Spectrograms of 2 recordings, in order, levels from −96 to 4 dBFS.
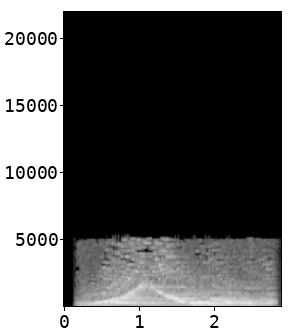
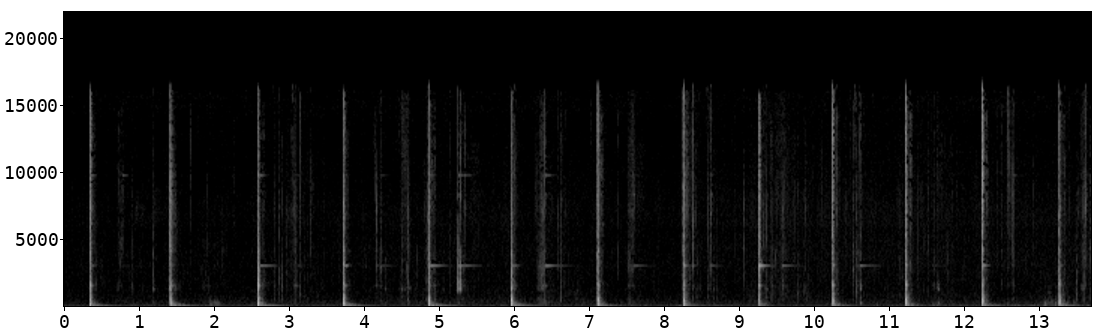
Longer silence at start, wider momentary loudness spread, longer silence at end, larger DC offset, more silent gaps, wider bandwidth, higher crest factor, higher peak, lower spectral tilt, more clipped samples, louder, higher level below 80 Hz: second, 0.15 s vs 0.35 s; second, 8 LU vs 22 LU; second, 0.05 s vs 0.4 s; neither; neither; second, 5.4 kHz vs 16.5 kHz; second, 10 dB vs 34 dB; first, 0 dBFS vs -8 dBFS; first, -7.5 dB/octave vs -3.5 dB/octave; first, 0.4% vs under 0.1%; first, -9 LUFS vs -38 LUFS; first, -46 dBFS vs -64 dBFS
